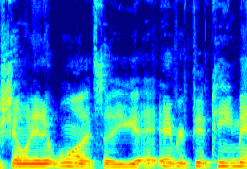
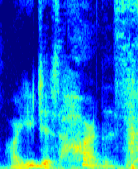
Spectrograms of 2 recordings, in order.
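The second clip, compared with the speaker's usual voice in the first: whispered jab; 10 dB quieter than usual. Retold or imitated.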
